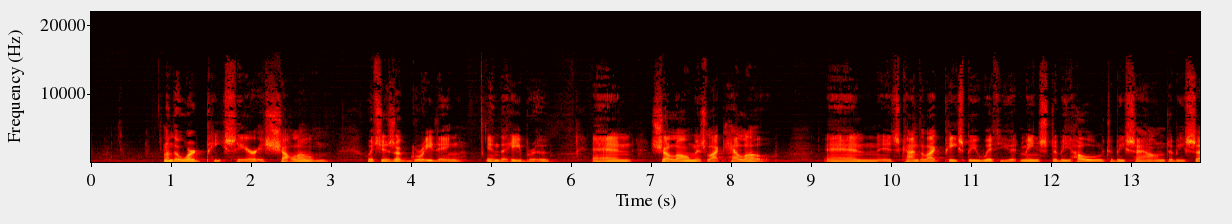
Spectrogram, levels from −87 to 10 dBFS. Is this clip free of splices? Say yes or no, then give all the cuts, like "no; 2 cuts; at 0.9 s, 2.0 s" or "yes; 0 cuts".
yes; 0 cuts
